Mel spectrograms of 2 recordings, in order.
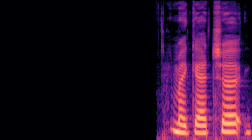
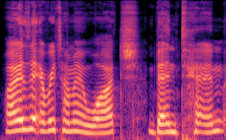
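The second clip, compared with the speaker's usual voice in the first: ordinary talk, nothing marked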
